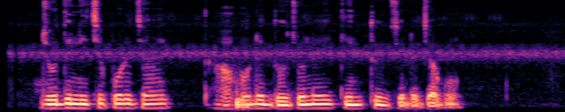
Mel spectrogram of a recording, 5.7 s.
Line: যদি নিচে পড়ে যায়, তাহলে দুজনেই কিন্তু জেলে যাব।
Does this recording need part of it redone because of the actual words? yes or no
no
